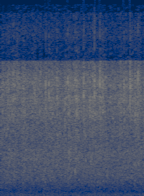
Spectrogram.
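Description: Steady, dense downpour in the Higurashi game, a continuous wide hiss of heavy rain with no breaks, close and even throughout, no voices.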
